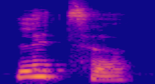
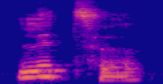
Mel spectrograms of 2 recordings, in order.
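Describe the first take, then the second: First: The middle T is a clear T sound. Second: The middle T is a clear T sound.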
